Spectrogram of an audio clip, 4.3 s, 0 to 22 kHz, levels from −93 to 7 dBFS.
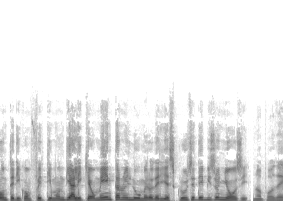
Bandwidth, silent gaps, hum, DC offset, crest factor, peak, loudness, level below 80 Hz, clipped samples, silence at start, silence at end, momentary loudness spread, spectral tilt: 11.5 kHz; 3.76-3.80 s; none; under 0.1%; 18 dB; -10 dBFS; -28 LUFS; -58 dBFS; under 0.1%; 0 s; 0 s; 8 LU; -6 dB/octave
